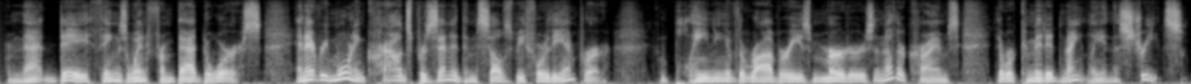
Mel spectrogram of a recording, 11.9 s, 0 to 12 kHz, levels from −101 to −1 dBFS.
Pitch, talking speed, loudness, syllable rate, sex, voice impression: 130 Hz, 165 wpm, -19 LUFS, 5.3 syllables/s, male, very masculine, very adult-like, very middle-aged, slightly old, very thick, very tensed, very powerful, bright, slightly soft, very clear, fluent, very cool, intellectual, sincere, very calm, very mature, friendly, reassuring, wild, slightly sweet, lively, very kind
